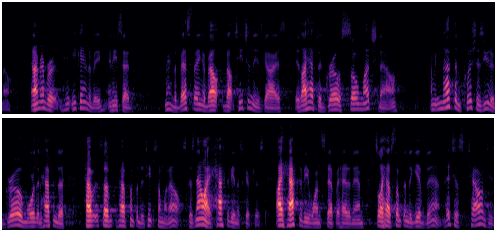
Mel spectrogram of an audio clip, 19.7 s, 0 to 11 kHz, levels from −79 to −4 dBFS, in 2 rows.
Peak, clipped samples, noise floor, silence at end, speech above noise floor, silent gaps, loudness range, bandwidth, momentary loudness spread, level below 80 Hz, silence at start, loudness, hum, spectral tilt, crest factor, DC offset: -8 dBFS; under 0.1%; -75 dBFS; 0.05 s; 40 dB; none; 10 LU; 10 kHz; 20 LU; under -90 dBFS; 0 s; -34 LUFS; none; -6 dB/octave; 28 dB; under 0.1%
